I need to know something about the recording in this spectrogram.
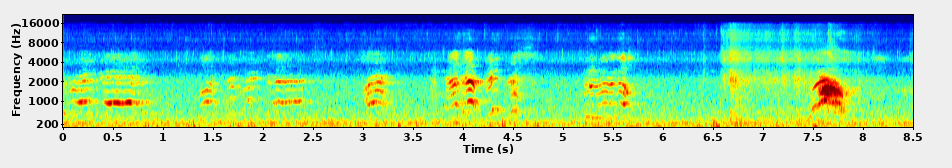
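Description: A child's wordless shouts and calls, ending in a loud yell about half a second before the end, with a short burst of splashing just before it as the child belly-flops onto a wet plastic water slide.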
